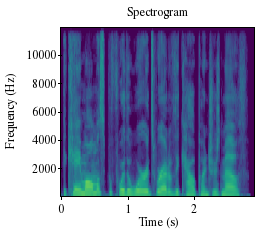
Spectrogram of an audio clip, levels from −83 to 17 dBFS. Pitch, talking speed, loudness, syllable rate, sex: 225 Hz, 250 wpm, -17 LUFS, 6.6 syllables/s, female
